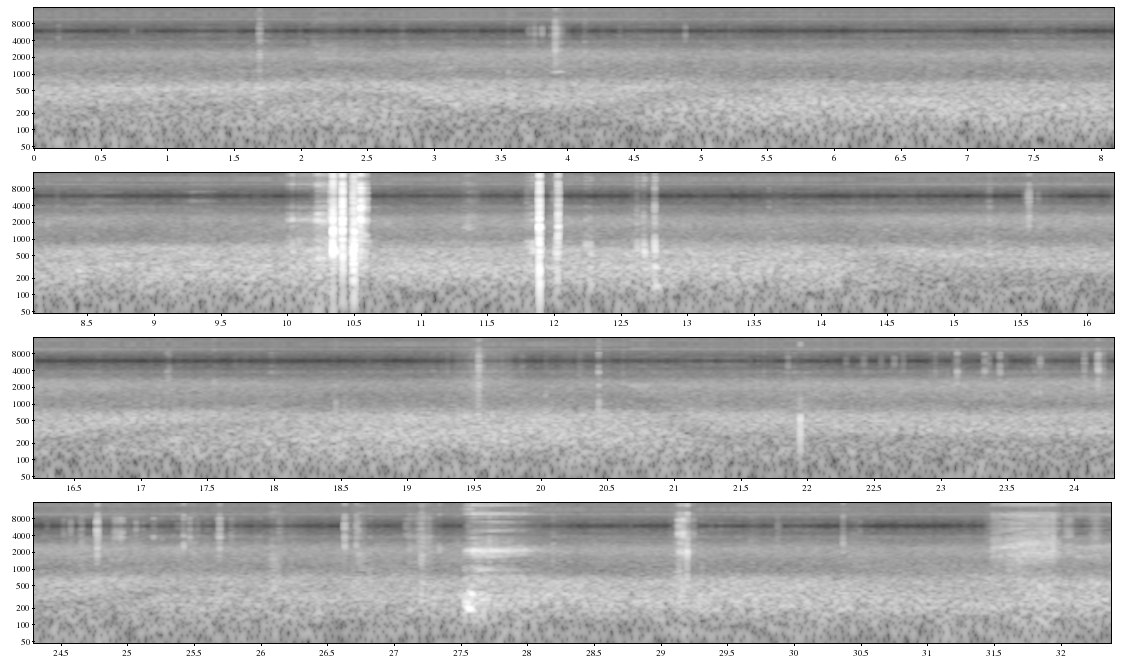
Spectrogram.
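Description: A climber's hands and shoes scuffing on a gritstone boulder over a steady hiss. A few sharp knocks come through, the loudest about ten and twelve seconds in and two smaller ones near the end.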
